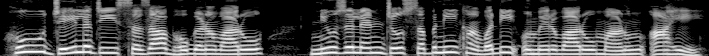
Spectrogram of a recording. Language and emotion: Sindhi, neutral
